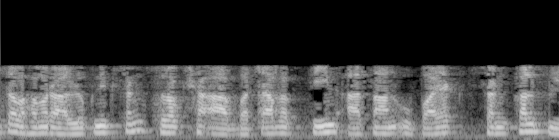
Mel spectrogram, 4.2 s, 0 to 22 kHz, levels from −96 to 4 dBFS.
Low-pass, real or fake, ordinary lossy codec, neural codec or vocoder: 3.6 kHz; real; AAC, 24 kbps; none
